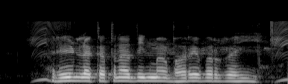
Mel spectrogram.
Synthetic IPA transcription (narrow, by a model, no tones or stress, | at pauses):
ɾĩɖlakət̪nad̪ɪnmãbʱəɾebəɾɾəɦi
